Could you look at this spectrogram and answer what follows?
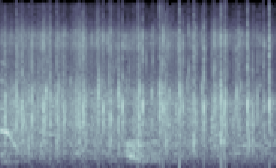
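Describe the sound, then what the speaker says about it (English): An audience at an evening charity speech event breaks into a short burst of clapping, dense and fairly close, with crowd voices and a cheer mixed in throughout. "Round of applause for it."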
